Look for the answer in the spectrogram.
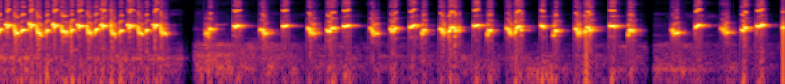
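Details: Yellow-vented bulbul (trucuk): about two seconds of fast, warbling chatter, then a long sequence of spaced, clear whistled slurs, some rising and some falling, at a slightly uneven pace.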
